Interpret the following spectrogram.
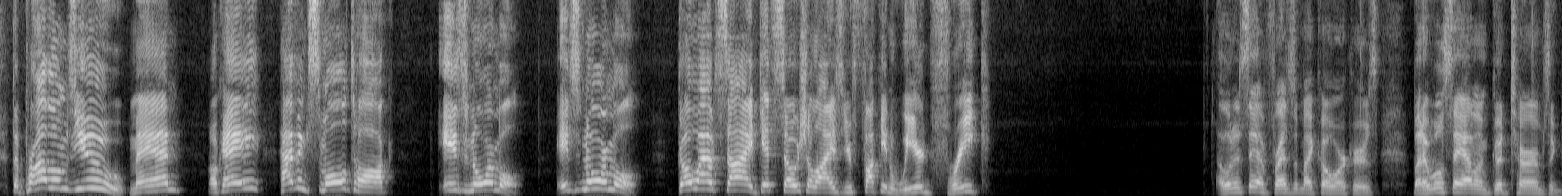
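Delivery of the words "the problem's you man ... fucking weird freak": higher, pushing hard, lecturing; worked-up rant. Real, not acted. Streamer scolding people who hate small talk, worked-up rant. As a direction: scold them like it's obvious. Heated rant at antisocial coworkers.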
